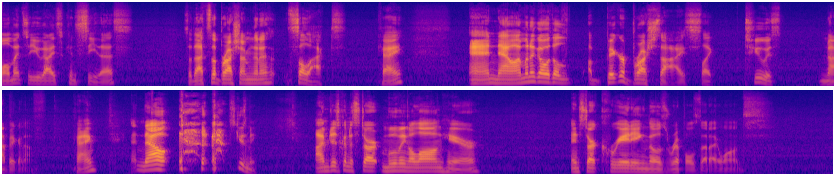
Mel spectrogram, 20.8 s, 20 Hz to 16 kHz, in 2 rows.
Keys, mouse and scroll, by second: 4.3 click, 5.4 right click, 7.6 s, 9.3-10.6 drag, 10.6 ctrl+right click, 11.1 right click, 14.1-17.7 drag, 17.7 right click, 18.8-20.7 drag.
